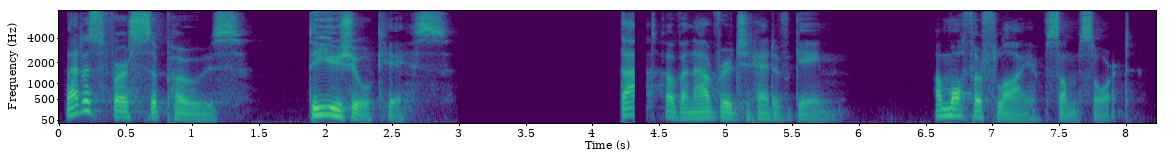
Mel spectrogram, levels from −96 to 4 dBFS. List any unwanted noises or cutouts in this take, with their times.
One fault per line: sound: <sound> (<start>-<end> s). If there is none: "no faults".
sound: dropout (4.3-4.4 s)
